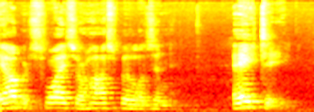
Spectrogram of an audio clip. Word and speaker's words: Haiti: Schweitzer hospital is in 80 you're not supposed to pronounce the H I found out it's 80 right let's just go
